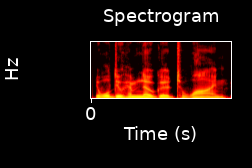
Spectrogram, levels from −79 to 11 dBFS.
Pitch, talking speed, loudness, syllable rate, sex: 85 Hz, 275 wpm, -16 LUFS, 5.5 syllables/s, male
